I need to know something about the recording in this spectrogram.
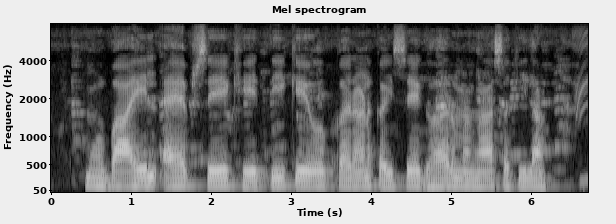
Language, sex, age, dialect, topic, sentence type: Bhojpuri, female, 18-24, Western, agriculture, question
